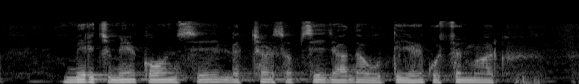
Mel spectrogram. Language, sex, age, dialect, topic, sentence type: Hindi, male, 18-24, Kanauji Braj Bhasha, agriculture, question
